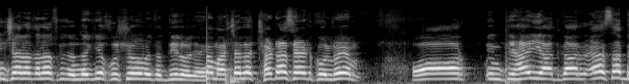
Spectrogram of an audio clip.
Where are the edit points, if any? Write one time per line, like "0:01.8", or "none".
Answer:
0:02.0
